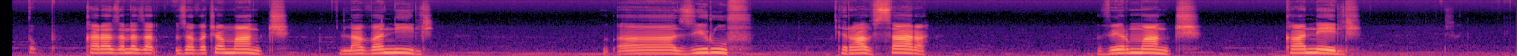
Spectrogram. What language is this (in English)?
Tesaka Malagasy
